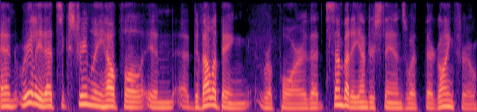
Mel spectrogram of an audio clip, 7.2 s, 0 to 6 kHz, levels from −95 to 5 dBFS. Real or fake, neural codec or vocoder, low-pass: real; none; 5.4 kHz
